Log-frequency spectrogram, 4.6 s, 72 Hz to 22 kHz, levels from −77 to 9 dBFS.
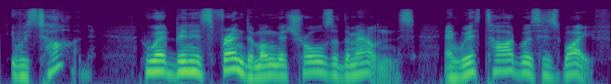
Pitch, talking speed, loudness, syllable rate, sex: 150 Hz, 260 wpm, -18 LUFS, 5.7 syllables/s, male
